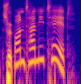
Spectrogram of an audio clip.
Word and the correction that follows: Spontaneität: Nein, das Zweite ist Spontaneität. – Spontaneität. – Ja. Und zwar auch so mit der Betonung, Spontaneität.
